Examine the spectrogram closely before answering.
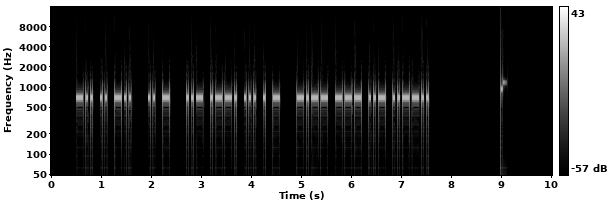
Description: Morse code, heard as a keyed tone, about 25 wpm, 700 Hz. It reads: DID IT UPSET YOU?
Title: Sentences from Top 1000 Words - Review Part 5 - 25wpm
